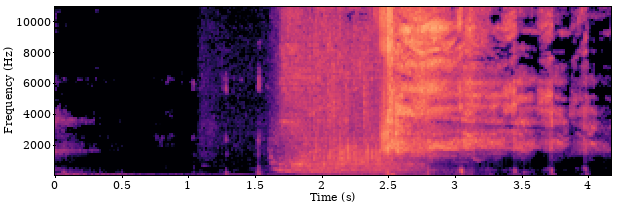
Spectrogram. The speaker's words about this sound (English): But the funny thing of it is I actually pulled that that sound off of YouTube. It is a meme. It was titled Meme Fart Sound.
